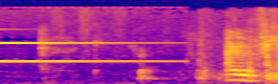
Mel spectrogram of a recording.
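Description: The fading ring of a bell-like chime sound effect, a single ding dying away over about a second and a half. Faint taps and the start of a child's word follow near the end.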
